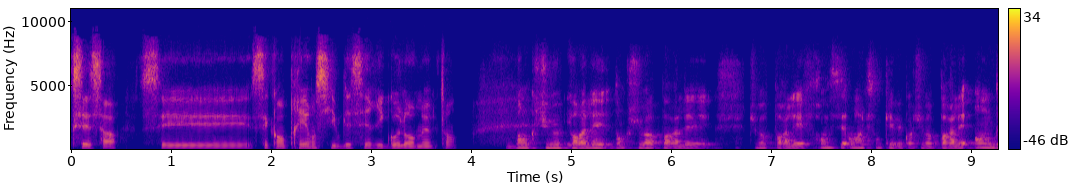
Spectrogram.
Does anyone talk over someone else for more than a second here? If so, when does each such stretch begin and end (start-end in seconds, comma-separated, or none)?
none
